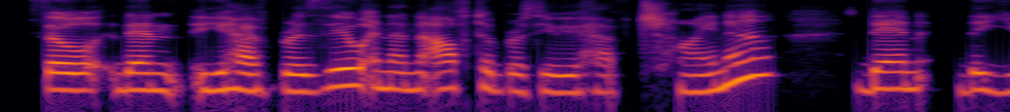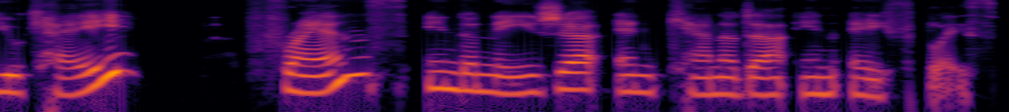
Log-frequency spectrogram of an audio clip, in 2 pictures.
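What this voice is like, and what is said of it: Brazilian-accented English. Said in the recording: “I'm Brazilian. You can tell I have an accent. I can't hide it.”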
